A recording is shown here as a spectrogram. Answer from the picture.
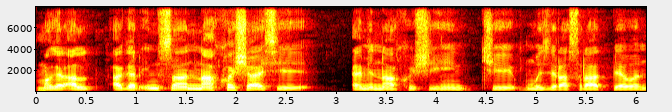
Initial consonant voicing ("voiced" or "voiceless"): voiced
